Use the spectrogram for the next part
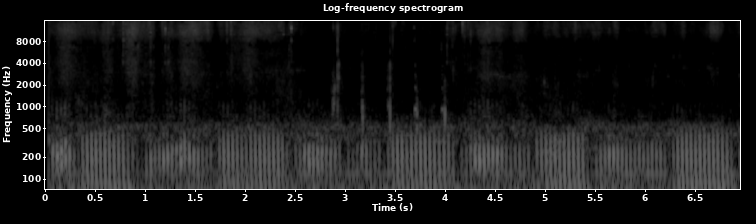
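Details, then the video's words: Pet cat purring close to the microphone, recorded as relaxing ASMR: a low rumbling purr in steady pulses, louder on each breath in and out, with a few faint clicks. "ASMR cat purring"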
